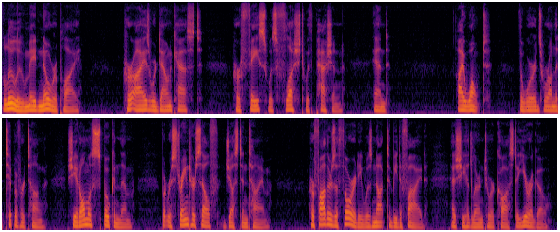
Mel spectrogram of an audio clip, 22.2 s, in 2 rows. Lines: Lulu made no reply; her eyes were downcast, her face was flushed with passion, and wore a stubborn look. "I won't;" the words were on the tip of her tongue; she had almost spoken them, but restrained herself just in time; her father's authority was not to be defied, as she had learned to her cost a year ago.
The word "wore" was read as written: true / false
false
